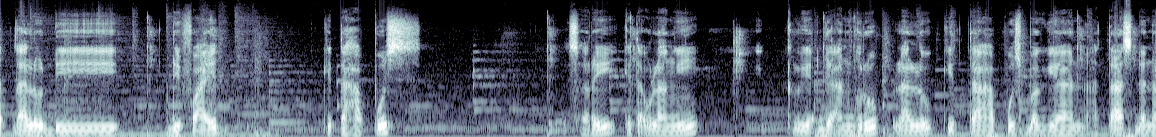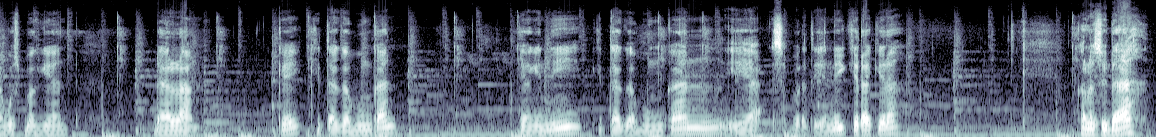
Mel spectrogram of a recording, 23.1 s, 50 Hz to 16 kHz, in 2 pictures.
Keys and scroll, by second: 2.6 ctrl+z, 3.4 ctrl+shift+], 9.2 Delete, 11.4 Delete, 17.8 space, 20.4 ctrl+a.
